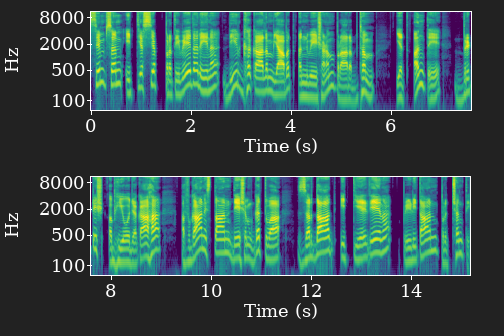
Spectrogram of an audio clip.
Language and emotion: Sanskrit, neutral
